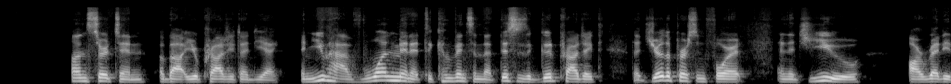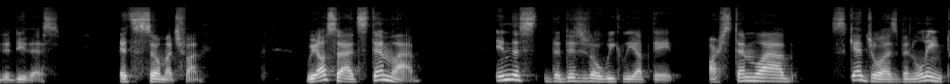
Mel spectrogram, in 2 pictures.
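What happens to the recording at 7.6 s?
A lost packet rebuilt from error correction runs from 7.35 to 7.57 s, ending just before 7.6 s, between "you're the person for" and "and that you are". Six separate packets went missing, but each following packet carried a low-bitrate backup copy, and the decoder played those copies instead, about 120 ms of rebuilt audio in all. Nothing drops out, but that stretch sounds rougher and noisier than the speech on either side.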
